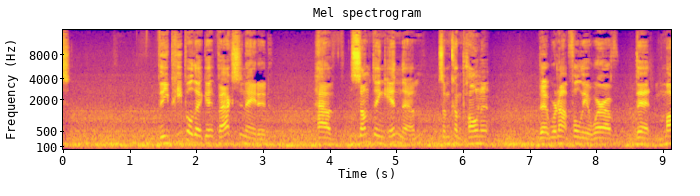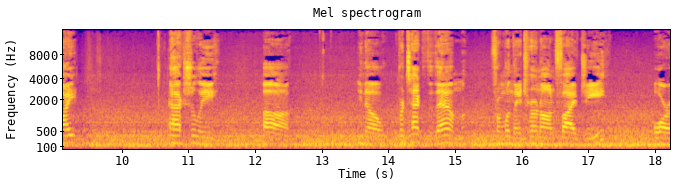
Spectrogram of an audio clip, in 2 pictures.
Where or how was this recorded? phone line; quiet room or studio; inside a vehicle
inside a vehicle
